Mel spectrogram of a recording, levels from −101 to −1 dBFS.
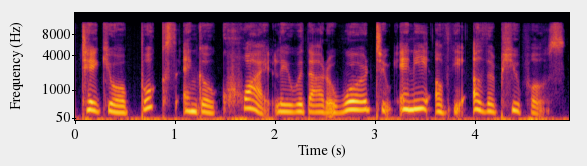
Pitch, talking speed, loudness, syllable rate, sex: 225 Hz, 180 wpm, -18 LUFS, 4.6 syllables/s, female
